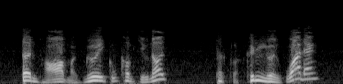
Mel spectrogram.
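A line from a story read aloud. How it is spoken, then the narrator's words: Angry. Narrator (Vietnamese): Mao Thập Bát tức giận nói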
